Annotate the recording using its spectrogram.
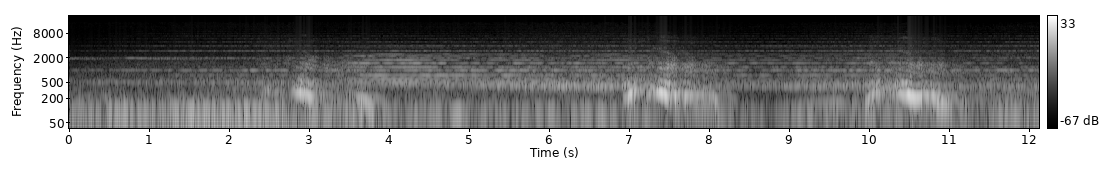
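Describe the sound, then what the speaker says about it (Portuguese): An old, weakened lioness in the desert gives a peculiar, unsteady, frail roar, three separate drawn-out calls spaced several seconds apart, moderately close over a low background rumble. "Este é o grito peculiar e instável das velhas leoas."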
